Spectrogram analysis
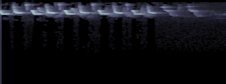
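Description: A coal tit gives a quick run of thin, very high, slightly falling notes, about five or six a second, fading out after three seconds.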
